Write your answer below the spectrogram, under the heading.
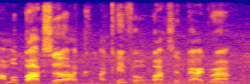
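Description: A man speaks fairly quickly while music plays in the background. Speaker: fitness trainer. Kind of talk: tutorial. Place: street.

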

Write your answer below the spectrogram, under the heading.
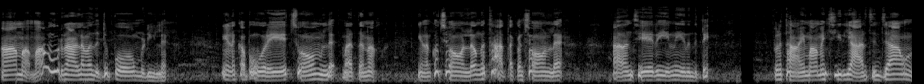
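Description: In a cartoonish character voice, a woman talks at a moderate pace and medium pitch, with fairly even intonation and very even loudness over clear background noise. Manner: chatty, homely.

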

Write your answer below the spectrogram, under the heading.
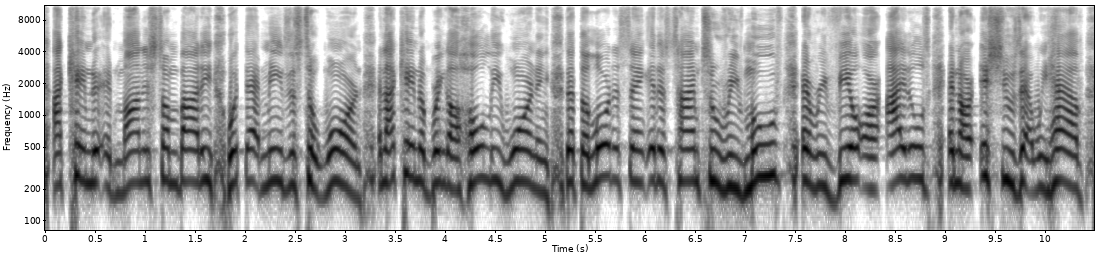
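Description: Moderate pace, fairly even intonation and hardly any pauses, in a dry sound with no echo over a quiet background. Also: man, extremely high pitch for a man. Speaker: guest youth preacher. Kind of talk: sermon. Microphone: handheld.

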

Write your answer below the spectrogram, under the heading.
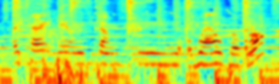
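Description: A dry sound with no echo, loud music in the background. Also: woman. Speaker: travel vlogger. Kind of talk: casual vlog chat. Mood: cheerful, excited. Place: open country.

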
